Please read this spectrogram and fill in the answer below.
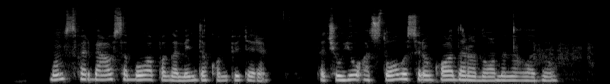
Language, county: Lithuanian, Šiauliai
